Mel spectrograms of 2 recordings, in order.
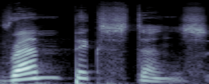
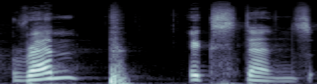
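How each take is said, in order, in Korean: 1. 두 단어는 붙어서 하나처럼 발음돼요. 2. 두 단어는 따로 발음돼요.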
